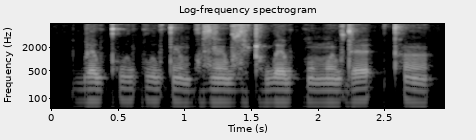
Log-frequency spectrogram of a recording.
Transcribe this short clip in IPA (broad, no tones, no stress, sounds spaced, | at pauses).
b ɛ w kʷʰ i w kʷ e w t̪ ẽ ɡʷ e̤ z ɛ̃ w z e̤ ʈ ɔ̤ w ɛ w kʷ ẽ ŋʷ ẽ w d ɛ | t̪ʰ ə̃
